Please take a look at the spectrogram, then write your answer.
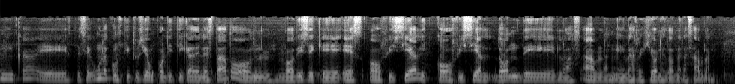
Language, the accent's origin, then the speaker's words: Spanish; Central Amazon, Peru; está ubicada en la Amazonía Central del Perú, que lo conocen bastante como Selva Central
